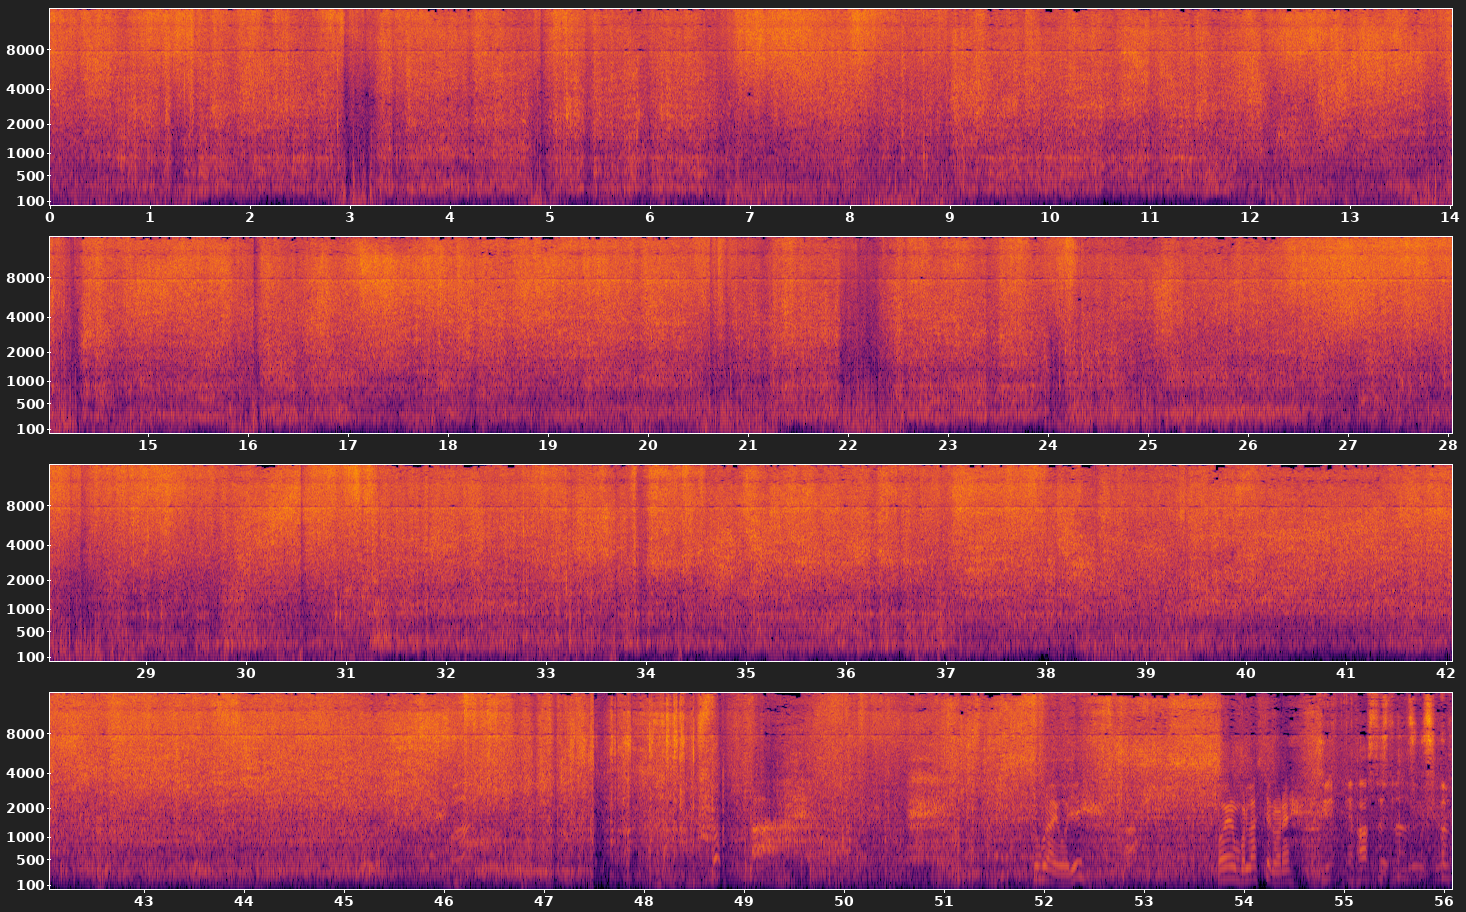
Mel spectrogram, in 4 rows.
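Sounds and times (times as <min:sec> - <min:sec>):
wind buffeting microphone: 0:00.0 - 0:09.8, 0:11.8 - 0:40.5
sliding over packed snow: 0:00.0 - 0:56.0.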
